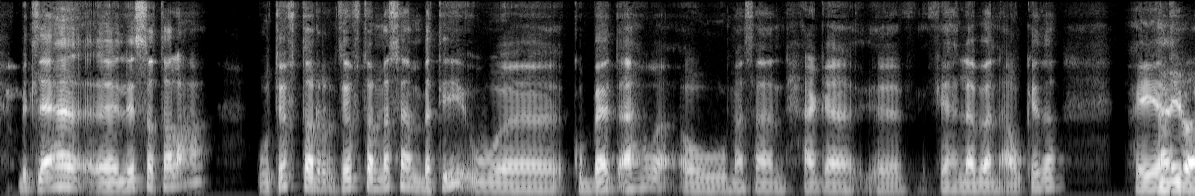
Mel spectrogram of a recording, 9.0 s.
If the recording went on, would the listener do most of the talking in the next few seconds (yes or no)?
no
